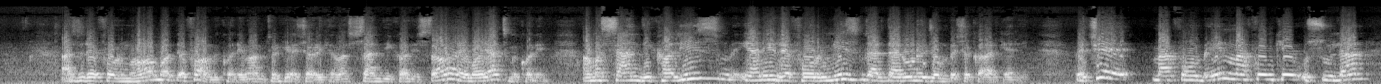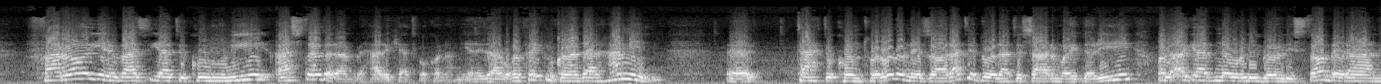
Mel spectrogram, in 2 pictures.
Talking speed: 120 wpm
